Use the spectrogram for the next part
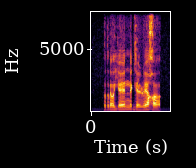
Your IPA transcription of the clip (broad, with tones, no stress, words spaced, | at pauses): rʌː˧jɛː˧˥ n̪ɛ˧˥ɡɛː˩ɭɛː˥ ʁʌ˩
